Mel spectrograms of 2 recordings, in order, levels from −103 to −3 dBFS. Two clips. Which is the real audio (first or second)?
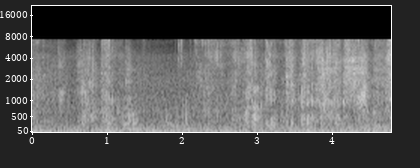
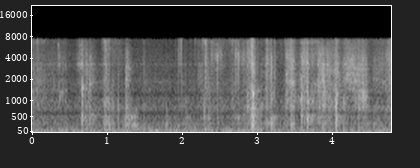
first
